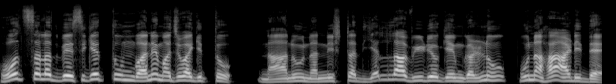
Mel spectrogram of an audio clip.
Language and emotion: Kannada, happy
